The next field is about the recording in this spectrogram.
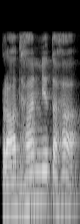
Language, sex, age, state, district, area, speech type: Sanskrit, male, 60+, Telangana, Karimnagar, urban, spontaneous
